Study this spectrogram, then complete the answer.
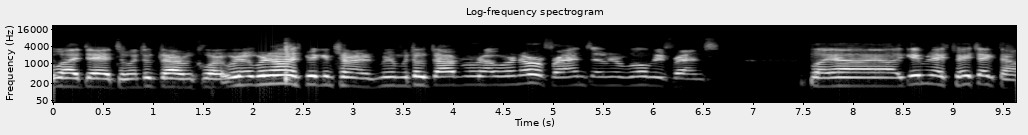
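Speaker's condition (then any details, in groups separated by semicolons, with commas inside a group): Traumatic brain injury; speaking sometimes difficult, must slow down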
